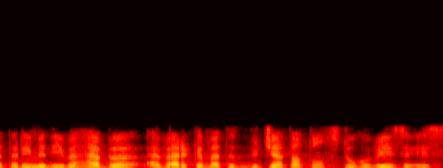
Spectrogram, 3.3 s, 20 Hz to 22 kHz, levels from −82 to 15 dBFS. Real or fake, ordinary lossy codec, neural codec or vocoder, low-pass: real; Opus, 24 kbps; none; 5.4 kHz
